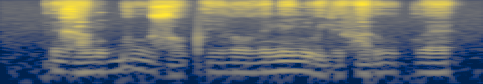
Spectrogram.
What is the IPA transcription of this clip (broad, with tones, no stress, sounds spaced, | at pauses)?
ɾ ɪ˦˨ ɣ a˦ m ɡ͡b uː˦˨ z ɔ˨ pʰ i˦ l o˦ l ɪ˦ n ĩ˦ ɲ u˨ j e˨ f a˦ ɾ uː˦˨ kʷ ɛ˦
